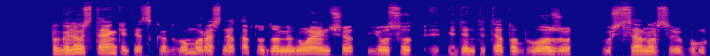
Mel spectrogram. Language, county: Lithuanian, Alytus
